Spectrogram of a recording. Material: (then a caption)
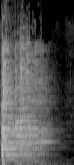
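Steel. A newly made thick-steel side step (rock slider) on an off-road truck is struck, giving a bright, bell-like metallic clang. The clang rings out for about a second before fading. The ringing tone marks the slider as solid and strong, which is attributed to the very thick steel.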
